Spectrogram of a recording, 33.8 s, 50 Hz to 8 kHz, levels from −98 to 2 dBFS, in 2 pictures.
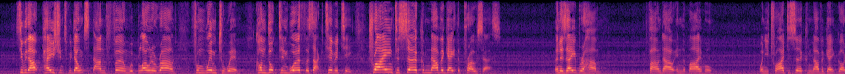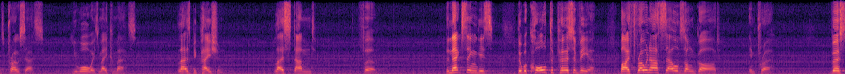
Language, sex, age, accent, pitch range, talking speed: English, male, 20-39, British, 185-260 Hz, 120 wpm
